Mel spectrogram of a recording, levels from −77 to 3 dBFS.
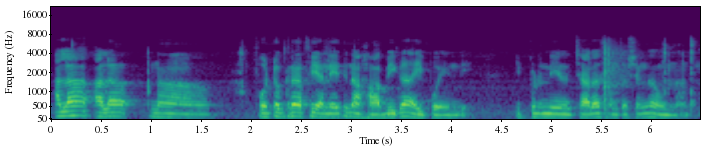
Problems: background sounds at intervals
